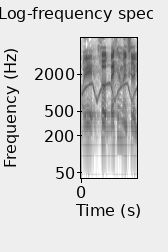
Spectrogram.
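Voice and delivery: breathless, high-pitched; catching breath while talking. Real, not acted. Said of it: "Respira, respira".

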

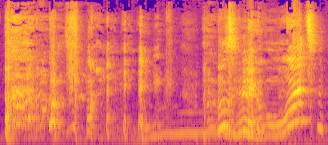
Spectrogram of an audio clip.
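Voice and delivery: high, loud, slowed and laughing, then a yelped What; shocked. Retold or imitated. Hearing what the girl said, shocked laughing What.

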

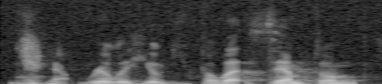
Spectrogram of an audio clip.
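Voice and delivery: quiet, sly tempter voice; hiss-free soft taunting doubt; quiet mocking enemy voice. Voicing the enemy's whisper.

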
